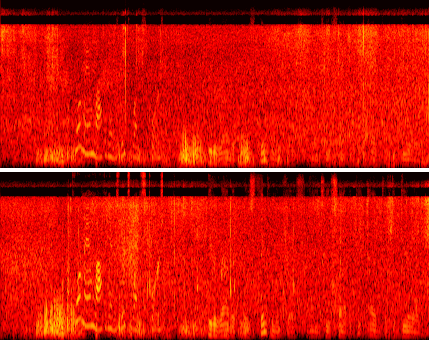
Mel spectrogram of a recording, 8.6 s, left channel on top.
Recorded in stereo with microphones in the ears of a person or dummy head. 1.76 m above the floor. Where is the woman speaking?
65° right (ahead or behind).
